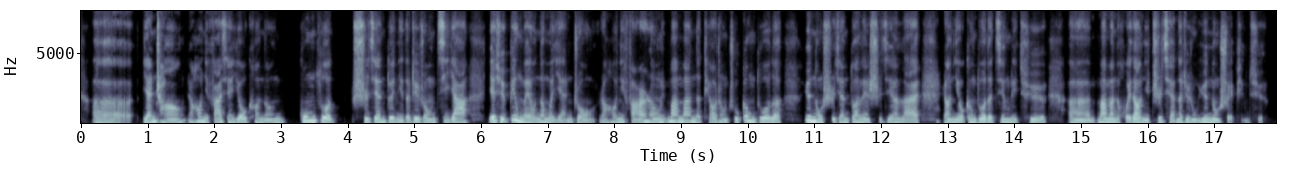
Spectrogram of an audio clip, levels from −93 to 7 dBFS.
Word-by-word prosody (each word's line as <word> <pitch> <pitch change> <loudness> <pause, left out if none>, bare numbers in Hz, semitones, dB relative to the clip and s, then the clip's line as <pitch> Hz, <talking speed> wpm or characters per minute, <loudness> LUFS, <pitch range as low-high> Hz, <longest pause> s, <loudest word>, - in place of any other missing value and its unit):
呃， 160 -2 -4
延 200 +4 +2
长。 205 -3 0
然 230 - -6
后 250 +5 +1
你 225 -6 +3
发 205 +3 -1
现 210 -2 -4
有 190 +3 +2
可 210 - -6
能， 180 +3 -3 0.2
工 265 +1 +6
作 235 -8 +2 0.3
时 195 0 +2
间 215 +1 +1
对 230 0 +2
你 275 - -1
的 - - -2
这 205 -1 +3
种 185 -1 -2
挤 185 - -1
压 195 +1 +2 0.3
也 255 - +6
许 365 - +3
并 310 -4 +5
没 200 - +2
有 185 -2 -1
那 200 +4 -1
么 185 -3 -1
严 155 +2 -5
重， 170 -3 -4
然 170 - -7
后 195 +2 -6
你 190 +1 -1
反 165 -5 -3
而 230 +8 +3
能 205 -2 +1
慢 245 -2 +4
慢 230 0 +1
地 185 - -3
调 185 +2 -5
整 210 -1 -4
出 200 - -2
更 255 0 +3
多 215 +1 +2
的 190 -5 0 0.3
运 285 -3 +8
动 205 -6 +6
时 190 - -2
间、 200 0 -3
锻 215 -2 -1
炼 185 -2 0
时 180 - -3
间 185 +1 -4
来 160 0 -1 0.3
让 180 -2 -1
你 - - 0
有 165 -2 +1
更 200 +3 -1
多 195 +1 +3
的 175 -1 +1
精 185 +1 -3
力 180 -1 -3
去， 170 -1 -4 0.3
呃， 155 -2 0
慢 195 -2 +3
慢 190 0 +3
地 170 - -4
回 165 - -1
到 190 +1 +5
你 155 -3 +2
之 220 +11 -4
前 225 - -2
的 180 - +1
这 180 -1 -1
种 160 -2 -1
运 190 -1 +1
动 175 -1 +2
水 155 - -4
平 - - -15
去。 - - -12
190 Hz, 270 characters per minute, -20 LUFS, 175-215 Hz, 0.3 s, 运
